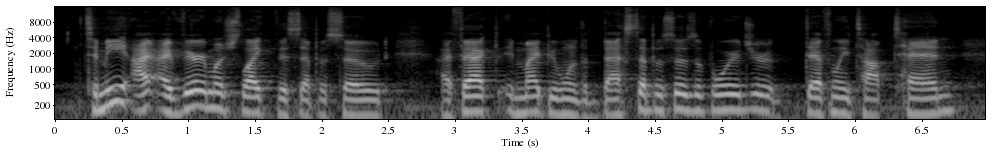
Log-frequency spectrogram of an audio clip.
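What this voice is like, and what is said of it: Kentucky accent. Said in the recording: “My Kentucky accent may be getting in the way.”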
